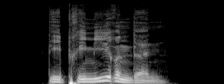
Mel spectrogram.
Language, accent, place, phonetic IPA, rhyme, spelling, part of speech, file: German, Germany, Berlin, [depʁiˈmiːʁəndn̩], -iːʁəndn̩, deprimierenden, adjective, De-deprimierenden.ogg
- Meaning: inflection of deprimierend: 1. strong genitive masculine/neuter singular 2. weak/mixed genitive/dative all-gender singular 3. strong/weak/mixed accusative masculine singular 4. strong dative plural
